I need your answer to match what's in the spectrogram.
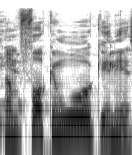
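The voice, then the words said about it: Put-on New York accent. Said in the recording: “involves the New York accent”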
